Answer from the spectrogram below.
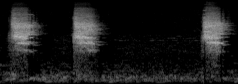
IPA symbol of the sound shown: tʃ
